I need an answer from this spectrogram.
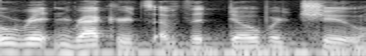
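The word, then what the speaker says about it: Dobhar-chú: The Dobhar Chew. Irish pronunciation that.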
